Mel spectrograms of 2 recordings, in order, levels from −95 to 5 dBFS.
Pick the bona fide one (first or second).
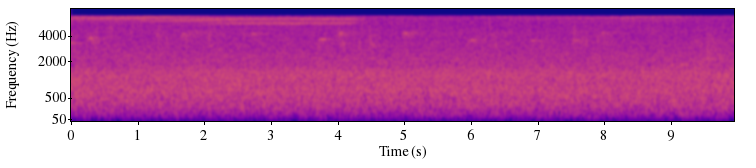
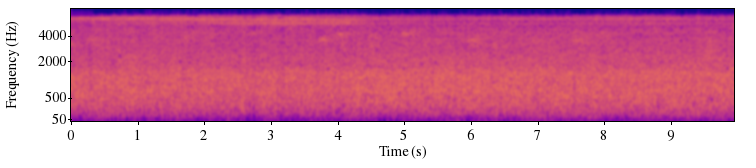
first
